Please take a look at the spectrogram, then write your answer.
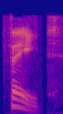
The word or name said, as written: fate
